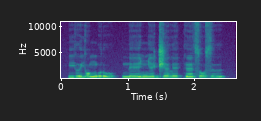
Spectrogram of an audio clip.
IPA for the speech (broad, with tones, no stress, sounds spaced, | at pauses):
j ɨ˦˨ j ɔ˧ ŋ u˦ ɾ u˨ | n eː˨˦ ɲ e˨˦ d͡ʒ ɛ˨ l e˨ k ɛ̃˧ s o˨ z ɨ˨˦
